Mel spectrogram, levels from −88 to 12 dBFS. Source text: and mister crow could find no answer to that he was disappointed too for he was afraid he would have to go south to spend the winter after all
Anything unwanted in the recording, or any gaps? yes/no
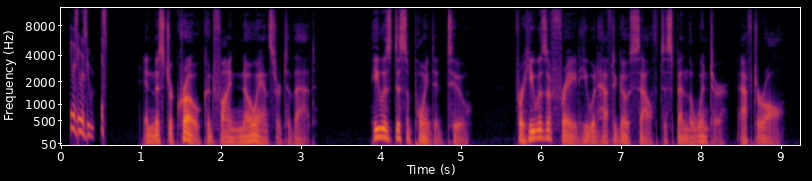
yes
